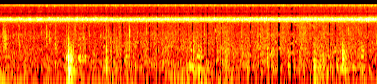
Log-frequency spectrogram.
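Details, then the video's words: House crickets being raised, giving a steady, unbroken high-pitched ringing trill that holds one even tone throughout, with faint scattered ticks and rustles underneath. "វិធីចិញ្ចឹមចង្រិតគ្រួសារ | How to raise a family cricket"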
